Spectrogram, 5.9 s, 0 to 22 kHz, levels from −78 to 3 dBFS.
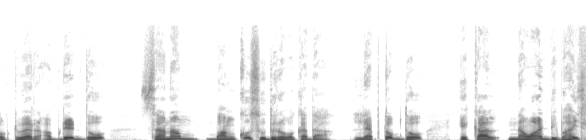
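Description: No technical faults are audible.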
